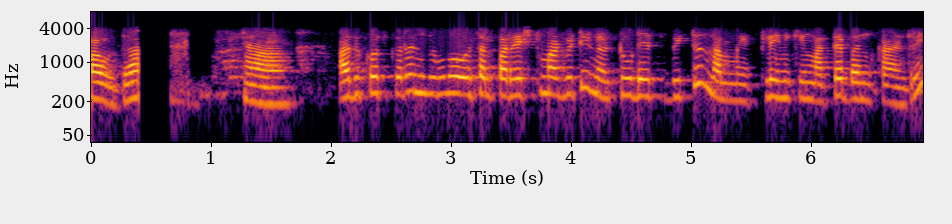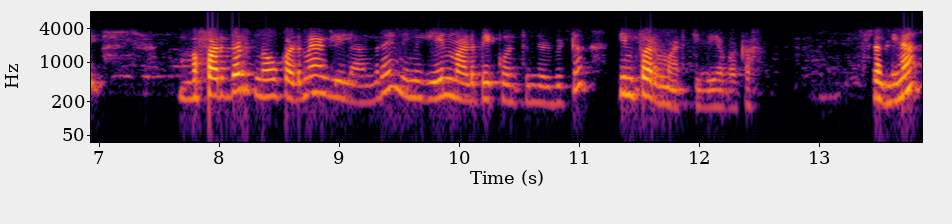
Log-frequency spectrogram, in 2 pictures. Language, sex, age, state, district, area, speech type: Kannada, female, 45-60, Karnataka, Davanagere, rural, conversation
